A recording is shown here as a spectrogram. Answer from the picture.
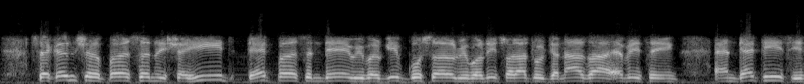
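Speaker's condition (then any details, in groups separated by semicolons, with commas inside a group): No condition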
